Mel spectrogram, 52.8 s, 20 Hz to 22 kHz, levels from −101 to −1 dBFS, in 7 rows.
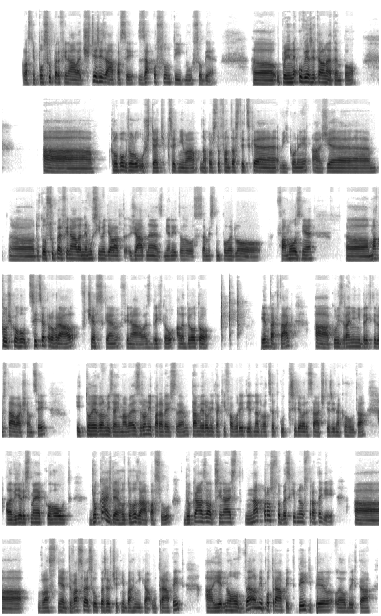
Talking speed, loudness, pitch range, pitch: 125 wpm, -18 LUFS, 115-135 Hz, 125 Hz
